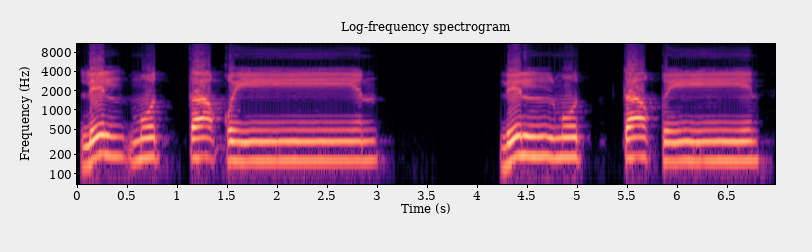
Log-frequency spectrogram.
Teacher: کو تا کے ساتھ ملانا ہے، تا میں سختی کرنی ہے، قاف کو موٹا کرنا ہے، قاف کو یا کے ساتھ ملائیں گے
